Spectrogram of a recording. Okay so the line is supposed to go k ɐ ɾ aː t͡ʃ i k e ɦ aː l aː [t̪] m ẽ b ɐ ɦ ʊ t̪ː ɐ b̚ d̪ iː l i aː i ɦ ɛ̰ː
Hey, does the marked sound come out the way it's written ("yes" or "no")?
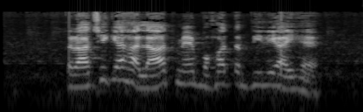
yes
